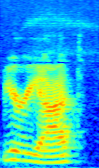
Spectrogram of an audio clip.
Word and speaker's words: Buryat: It looks like Beirut, but it's not. Like, I looked up the pronunciation, so it's like Buryat people.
